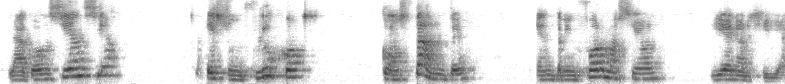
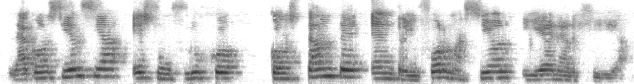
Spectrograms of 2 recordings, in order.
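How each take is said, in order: First: The sentence is spoken more slowly. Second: The sentence is spoken at a normal pace.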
